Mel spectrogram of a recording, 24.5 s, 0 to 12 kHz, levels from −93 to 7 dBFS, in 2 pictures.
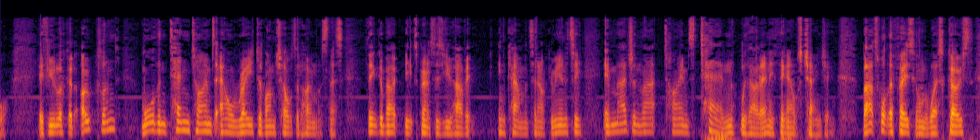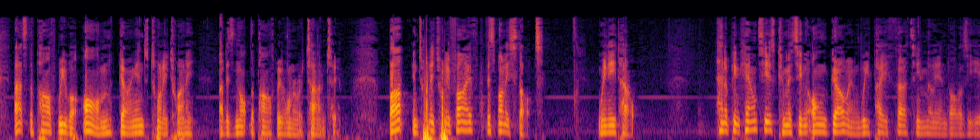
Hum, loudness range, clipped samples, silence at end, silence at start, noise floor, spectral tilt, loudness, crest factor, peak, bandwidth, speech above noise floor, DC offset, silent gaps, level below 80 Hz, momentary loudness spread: none; 7 LU; under 0.1%; 0 s; 0 s; -54 dBFS; -6 dB/octave; -22 LUFS; 22 dB; 0 dBFS; 8.4 kHz; 33 dB; under 0.1%; none; -34 dBFS; 13 LU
